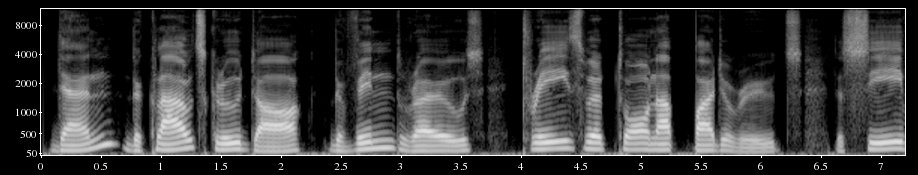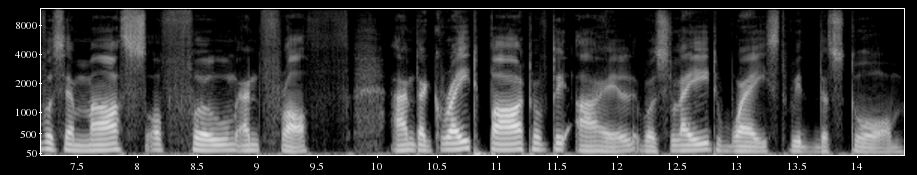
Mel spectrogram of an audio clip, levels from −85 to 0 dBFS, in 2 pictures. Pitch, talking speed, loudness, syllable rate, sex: 125 Hz, 155 wpm, -18 LUFS, 3.1 syllables/s, male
